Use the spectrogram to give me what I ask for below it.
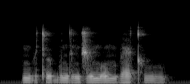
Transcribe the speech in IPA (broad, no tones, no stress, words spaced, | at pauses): mbøtʼɵbo ndɵnd͡ʒømoː mbæ kʰuː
